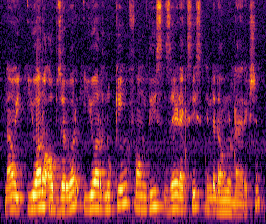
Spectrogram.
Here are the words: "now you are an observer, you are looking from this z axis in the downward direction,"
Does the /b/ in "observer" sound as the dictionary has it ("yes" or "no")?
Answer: yes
